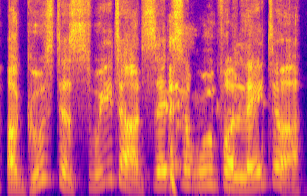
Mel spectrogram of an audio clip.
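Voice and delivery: high, slow hammed-up German sergeant voice; Sergeant Schultz impression. Host imitating Sergeant Schultz speaking to Augusta. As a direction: ham up the TV sergeant talking to his sweetheart. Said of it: "Sergeant Schultz from Hogan's Heroes".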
